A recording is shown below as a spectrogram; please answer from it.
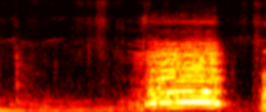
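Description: A calf mooing once, a single drawn-out call of just over a second beginning about two seconds in, rising at the onset and dropping off at the end.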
